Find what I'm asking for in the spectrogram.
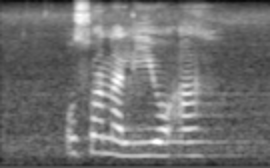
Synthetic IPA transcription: ʊswanalɪjɔʔa

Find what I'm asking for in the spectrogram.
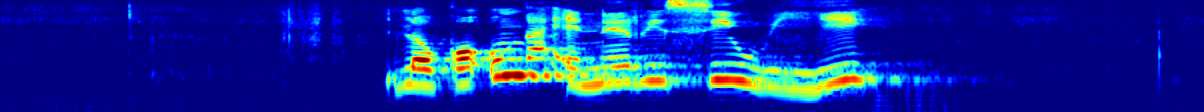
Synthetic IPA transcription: lɔkɔʔuŋɡaʔɛnerisiwiji

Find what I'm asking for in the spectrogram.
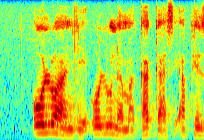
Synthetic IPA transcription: ɔlwand͡ɮʱɛʔolunamaɡ̥ʱaɡ̥ʱasḭʔapʰez

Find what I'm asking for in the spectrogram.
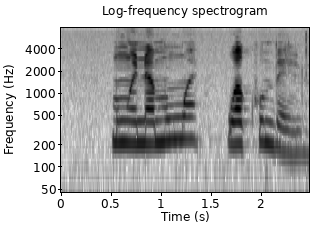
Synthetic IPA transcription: muŋwɛnamuŋwɛ | wakʰumbɛːɺwɔ

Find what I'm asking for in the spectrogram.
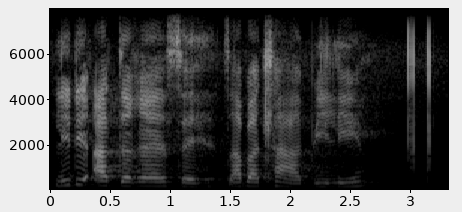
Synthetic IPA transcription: lɪdiʔatʼɛrɛsɛt͡sʼabat͡ɬʰapʼilɪ

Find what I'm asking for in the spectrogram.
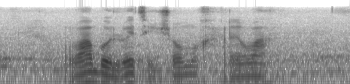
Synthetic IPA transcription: wabʊlwet͡sʼɪt͡ʃʼomʊχʰarɪwa

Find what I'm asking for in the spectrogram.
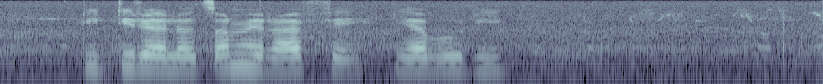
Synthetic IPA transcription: d̥itʼiɾɛlɔt͡samɪrafɛ | jabʊriːpi̥

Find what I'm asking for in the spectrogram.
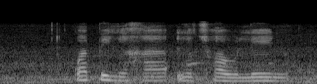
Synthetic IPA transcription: kʼwapʼɪlɪɣalɪt͡sʰwaʊleːnɔ

